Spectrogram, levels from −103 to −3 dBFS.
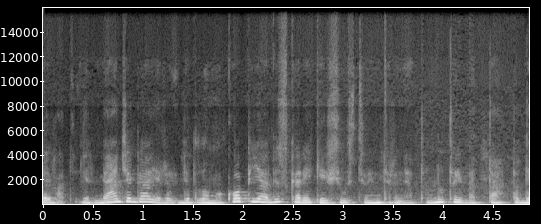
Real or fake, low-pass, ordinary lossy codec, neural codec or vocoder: fake; 14.4 kHz; Opus, 32 kbps; vocoder, 44.1 kHz, 128 mel bands every 512 samples, BigVGAN v2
